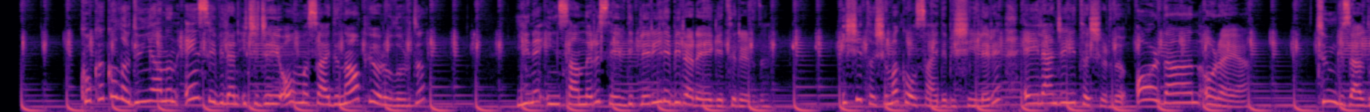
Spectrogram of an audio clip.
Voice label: turkish f commercial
